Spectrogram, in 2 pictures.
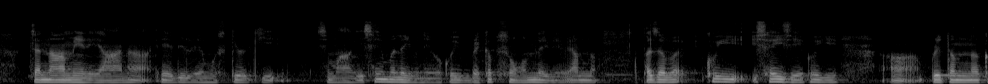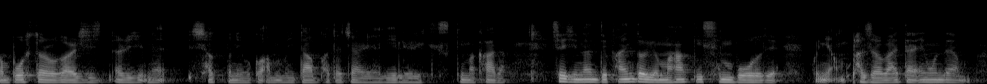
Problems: none marked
